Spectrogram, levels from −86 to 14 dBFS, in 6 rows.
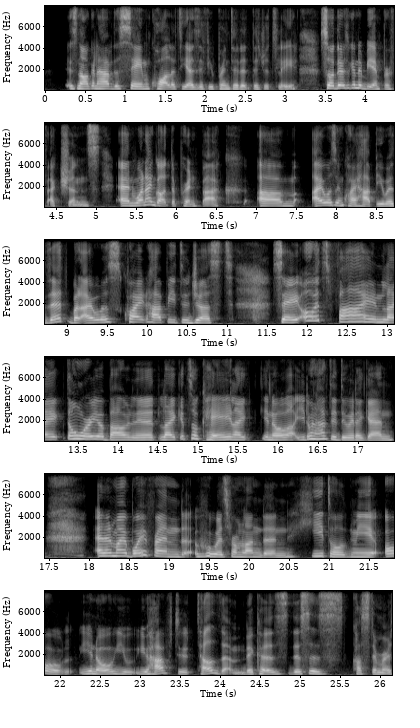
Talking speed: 200 wpm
